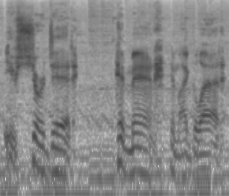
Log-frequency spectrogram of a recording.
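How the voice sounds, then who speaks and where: An actor voicing a brash, loyal, hot-blooded hero in an action video game, talking bluntly and casually. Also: male voice, fairly low pitch, takes it slowly, music in the background. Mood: determined.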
